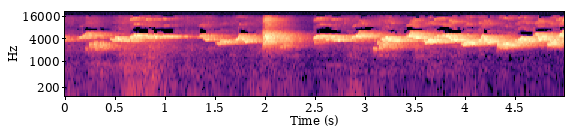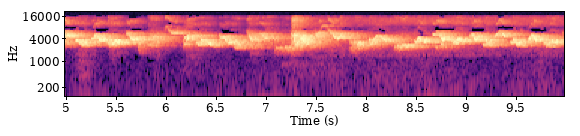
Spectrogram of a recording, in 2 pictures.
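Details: Ultramarine grosbeak singing at dawn, giving a fast, continuous stream of high chirped and warbled notes that barely pauses, with a short break near the start.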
